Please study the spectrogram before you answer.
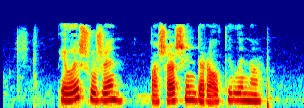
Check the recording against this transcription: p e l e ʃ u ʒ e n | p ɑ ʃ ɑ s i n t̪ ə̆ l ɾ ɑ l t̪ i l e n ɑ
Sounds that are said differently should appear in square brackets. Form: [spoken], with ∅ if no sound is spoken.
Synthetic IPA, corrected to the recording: p e l e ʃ u ʒ e n | p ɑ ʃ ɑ [ʃ] i n [d̪] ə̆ [∅] ɾ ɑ l t̪ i l e n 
